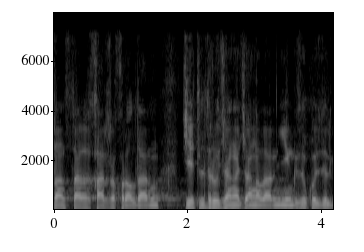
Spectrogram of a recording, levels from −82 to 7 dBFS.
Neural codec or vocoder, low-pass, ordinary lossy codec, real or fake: none; 7.2 kHz; MP3, 48 kbps; real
